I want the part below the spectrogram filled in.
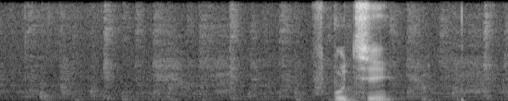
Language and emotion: Russian, neutral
